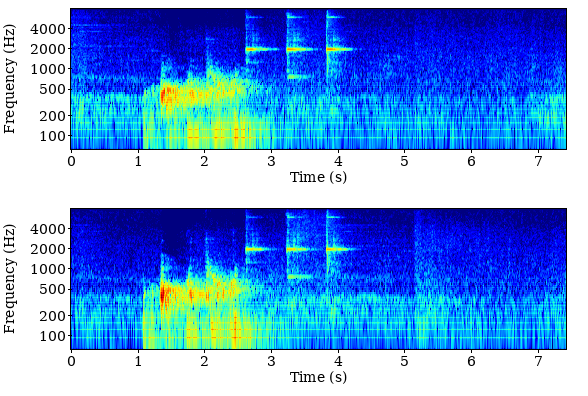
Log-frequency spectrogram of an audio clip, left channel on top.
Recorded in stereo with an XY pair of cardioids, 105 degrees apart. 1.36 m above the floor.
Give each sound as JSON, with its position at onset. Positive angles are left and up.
{"t": 1.1, "sound": "scissors", "azimuth_deg": -60, "distance_m": 1.7}
{"t": 2.6, "sound": "a microwave", "azimuth_deg": -25, "distance_m": 3.0}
